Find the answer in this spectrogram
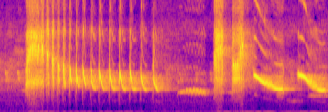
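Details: A rapid descending rattle of about fifteen notes from olive-winged bulbuls, then a short flat whistle, two harsh bursts and two drawn-out falling whistles.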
